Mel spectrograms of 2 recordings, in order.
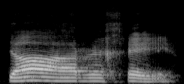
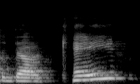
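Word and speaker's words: דַּרְכֵי: The historical vowel is a, so it's dareche. And this is soft because of that, because of this. Not darkei, but dareche. I know that it feels weird, but it's dareche with a soft kaf.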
